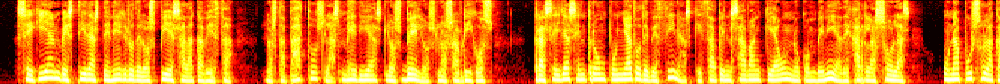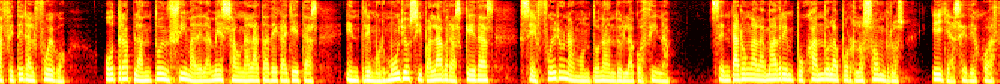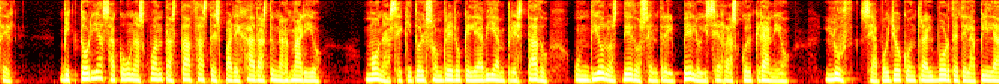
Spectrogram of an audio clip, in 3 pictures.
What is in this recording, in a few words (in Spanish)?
Audiolibro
